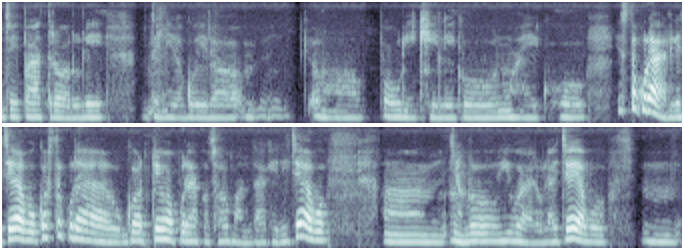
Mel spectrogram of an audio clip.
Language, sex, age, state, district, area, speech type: Nepali, female, 30-45, West Bengal, Kalimpong, rural, spontaneous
